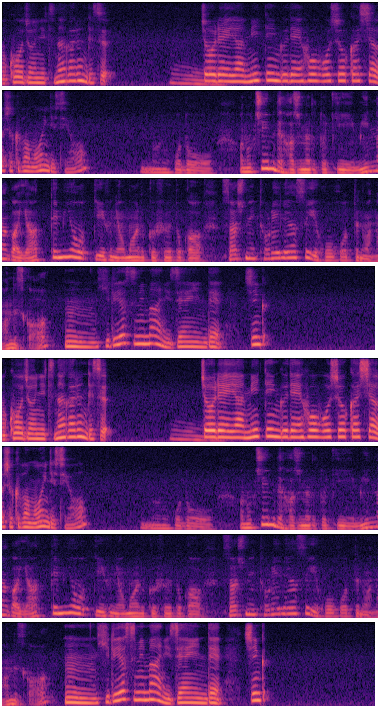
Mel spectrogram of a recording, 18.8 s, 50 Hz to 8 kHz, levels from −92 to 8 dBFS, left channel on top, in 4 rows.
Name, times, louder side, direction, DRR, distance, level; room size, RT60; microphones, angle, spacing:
voice 1, 0.0-1.4 2.5-5.8 14.9-16.9 17.1-17.4, right 3 dB, 65° right, 0.6 m, -20 dB
voice 2, 2.1-2.6 6.4-14.7, left 2 dB, 75° left, 1.4 m, -27 dB
7.8 x 6.4 x 3.1 m
head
